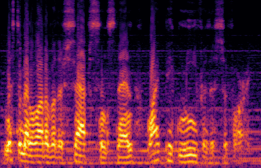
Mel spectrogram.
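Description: A man's voice: fairly low pitch, fast, music in the background, lightly acted, low-quality recording. An actor playing a cocky, wisecracking male soldier in a video game, sardonic and flippant. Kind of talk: video game cinematic acting.

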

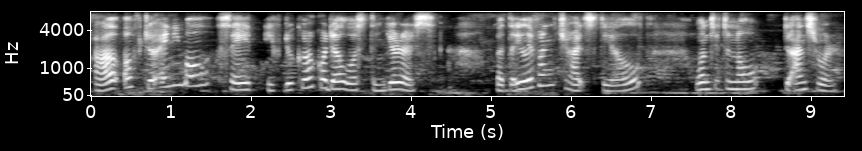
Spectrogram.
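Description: A woman's voice: a little high, a bit bright, poor audio. A young woman reading scripted story narration as a storyteller on a video call. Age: young adult. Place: indoor room, on video call. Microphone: video call microphone.

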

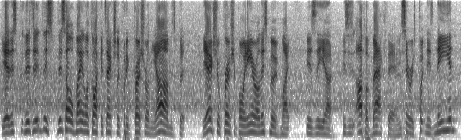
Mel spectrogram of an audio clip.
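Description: A man calls a wrestling match in fast, swearing play-by-play, slipping "mate" in often. His voice sits a little high for a man. Steady noise runs behind him on the recording. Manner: excited, profane, drops in "mate" often. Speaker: play-by-play commentator. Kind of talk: wrestling commentary on a video game match. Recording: noisy background.

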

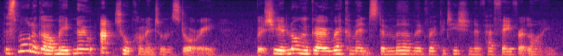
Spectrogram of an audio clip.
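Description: A young adult woman reads a literary short story aloud in a measured, articulate, expressive way. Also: mid-range voice, creaky.

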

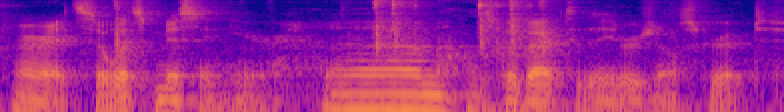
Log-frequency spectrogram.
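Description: A man's voice: sits low, fairly quick, gravelly. A man in his thirties talking casually and informally as he thinks aloud while livestreaming game development work. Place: indoor home room. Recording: roomy echo, faint noise, keyboard clicks. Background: faint noise, keyboard typing and clicks.

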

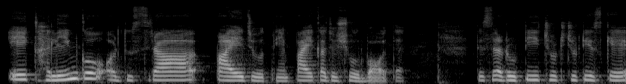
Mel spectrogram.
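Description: A young woman talks chattily to her viewers as friends, narrating her day at home into a phone. Her voice is mellow, with a gravelly, husky edge from a sore throat. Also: fairly low pitch. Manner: chatty, warm-hearted, addressing viewers as friends. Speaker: vlogger. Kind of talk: casual home vlog voice-over. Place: home, indoors.

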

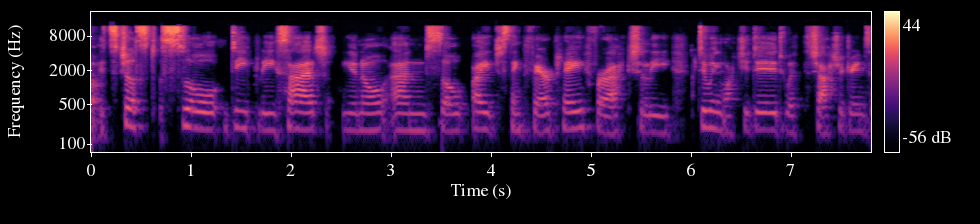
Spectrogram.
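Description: A woman interviews a guest in a casual, conversational way. Her voice is slightly low, and she talks effusively and chattily. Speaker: podcast interviewer.

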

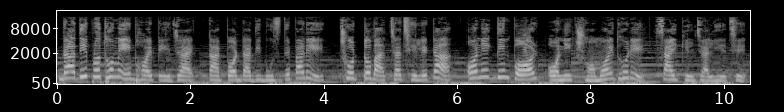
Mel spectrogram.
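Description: A woman's voice: fairly high pitch, lively intonation, slow, faint music behind. A woman storyteller reading scripted narration for a children's cartoon tale.

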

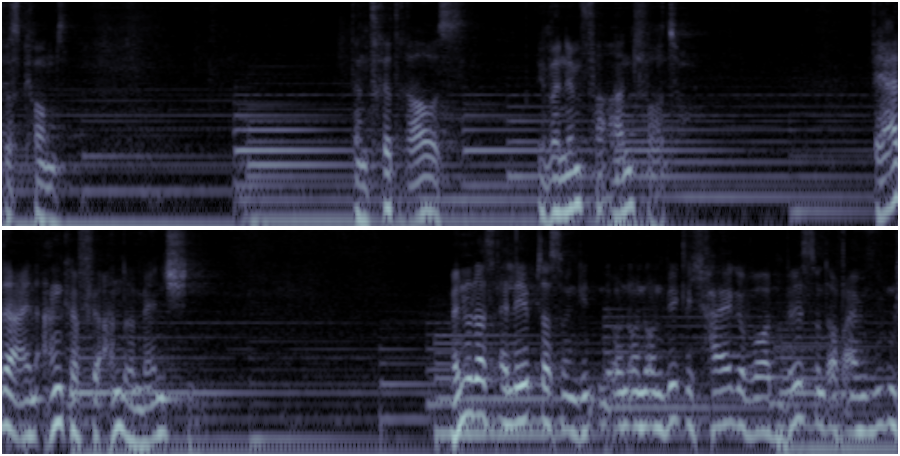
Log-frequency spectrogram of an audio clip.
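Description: A man in his thirties, a pastor preaching earnestly on a large church stage, dropping soft and low and then rising to plead, ending in prayer. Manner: earnest, swings between soft low passages and raised pleading. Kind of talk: sermon and closing prayer. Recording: church sermon with music playing underneath. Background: soft instrumental music.

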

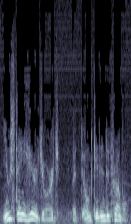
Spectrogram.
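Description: A man's voice: on the high side, big pitch swings, moderate pace, lo-fi sound, soft background music, pitched above the performer's own voice. A man narrator voicing a kindly cartoon guardian of a mischievous monkey.

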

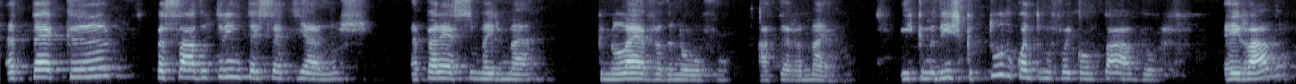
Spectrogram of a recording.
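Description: An older woman from São Tomé and Príncipe with a European Portuguese accent, speaking on a video call panel, reflective and measured with long "ah" pauses. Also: medium pitch, darkish tone, rough recording. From São Tomé and Príncipe, raised in Portugal. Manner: reflective, measured, with drawn-out "ah" fillers. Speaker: guest writer. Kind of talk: panel talk, personal account. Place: home room.

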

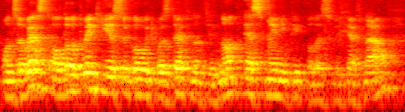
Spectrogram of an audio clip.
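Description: A middle-aged man, for whom English is a third language, answering interview questions in halting speech with many fillers. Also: mid-range voice, dark tone. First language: not English; English his third language. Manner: halting, many fillers and restarts, gestures while talking. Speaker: interviewee, breathing method teacher. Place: bright office room, indoors. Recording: echoey room from a distance.

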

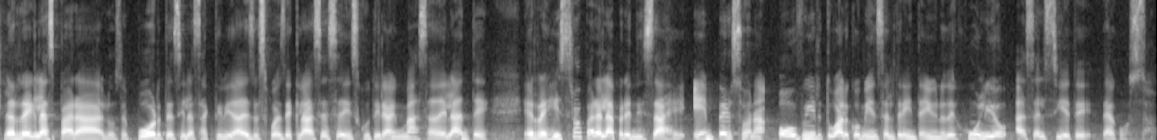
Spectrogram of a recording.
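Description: A woman's voice: fairly low pitch, lively intonation, moderate pace. A woman in her thirties presenting news and weather as a television anchor in a studio.

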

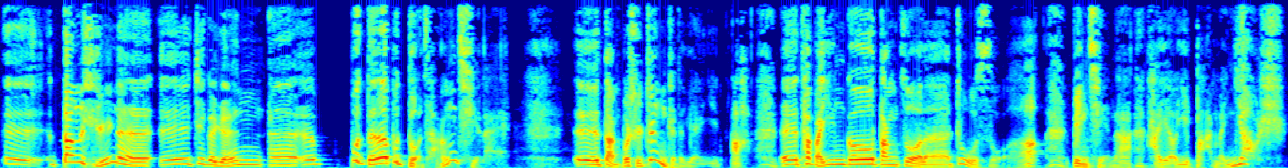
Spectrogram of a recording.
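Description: A narrator voicing a sly, wheedling male swindler in an audiobook, stalling hesitantly with drawn-out ers. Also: mid-range voice, sing-song, a bit bright, breathy edge, pitched above the performer's own voice, exaggerated voice. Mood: sly, insinuating. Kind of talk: audiobook character acting.

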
